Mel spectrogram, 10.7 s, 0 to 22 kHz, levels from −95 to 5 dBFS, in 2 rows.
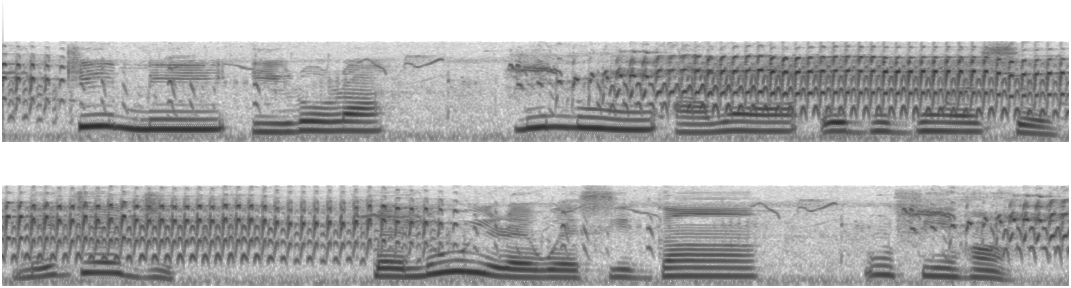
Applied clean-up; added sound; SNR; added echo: none; Bird; 1 dB; none.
